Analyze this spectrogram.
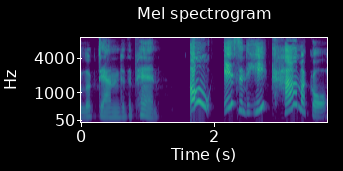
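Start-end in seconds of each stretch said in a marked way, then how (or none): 1.6-3.7 high, loud, slow delighted exclaim; wife charmed by the pig; delighted cry. A narrator's reading. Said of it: "she cried".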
